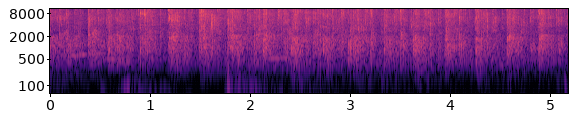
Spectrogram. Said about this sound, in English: So by the way, if you've ever led a group or if you're leading a group this semester, let me see, would you guys stand up and let's applaud you really quickly, our group leaders that are in this service.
